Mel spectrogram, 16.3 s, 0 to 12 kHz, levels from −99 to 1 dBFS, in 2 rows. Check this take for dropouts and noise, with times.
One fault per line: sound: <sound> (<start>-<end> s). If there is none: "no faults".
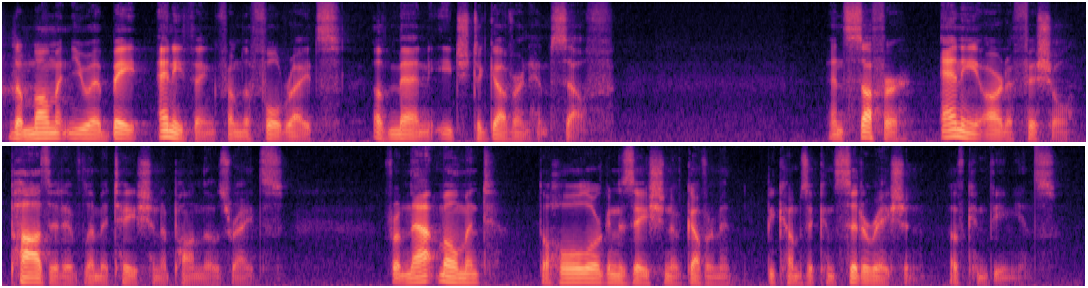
no faults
